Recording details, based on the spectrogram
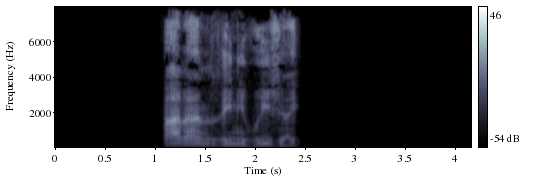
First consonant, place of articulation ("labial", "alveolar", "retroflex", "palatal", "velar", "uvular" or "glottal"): labial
